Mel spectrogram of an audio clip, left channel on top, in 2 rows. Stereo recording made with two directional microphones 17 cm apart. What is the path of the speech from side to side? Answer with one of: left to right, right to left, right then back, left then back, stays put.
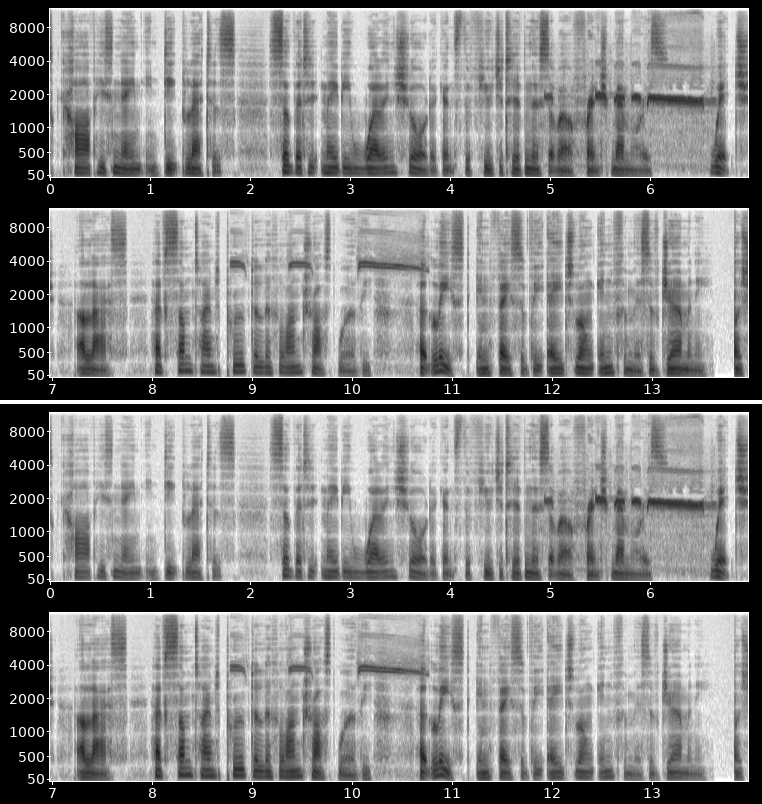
right then back.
